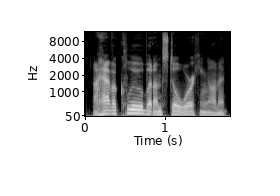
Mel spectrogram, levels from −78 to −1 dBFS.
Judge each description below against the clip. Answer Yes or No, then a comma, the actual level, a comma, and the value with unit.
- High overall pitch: No, low, 110 Hz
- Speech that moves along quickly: Yes, fast, 330 wpm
